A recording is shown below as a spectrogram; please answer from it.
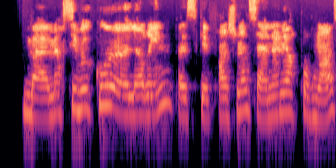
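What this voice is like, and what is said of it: Light sing-song Spanish accent. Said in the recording (French): “elle a un petit accent euh, espagnol chantant, c'est hyper agréable”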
